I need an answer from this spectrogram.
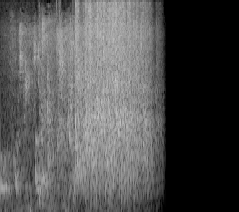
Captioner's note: applause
